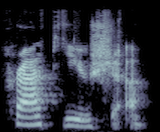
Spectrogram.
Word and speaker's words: Prathyusha: I don't have business cards with me, but it's Prath, as in rhymes with wrath, and then you and Sha, Prathyusha.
